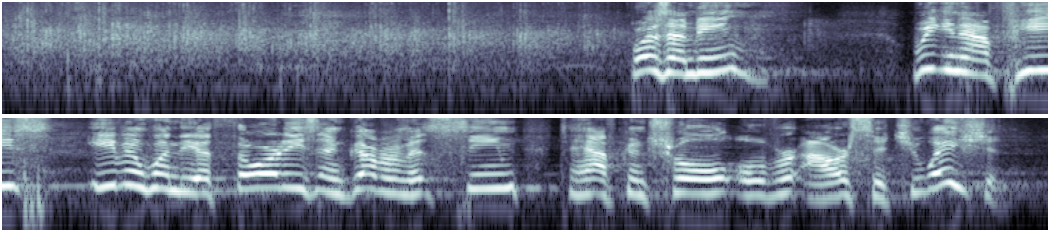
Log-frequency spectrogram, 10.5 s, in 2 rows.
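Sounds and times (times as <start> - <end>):
audience applause at a sermon: 0.0 - 3.7
speech: 3.1 - 3.9, 4.6 - 10.4.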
